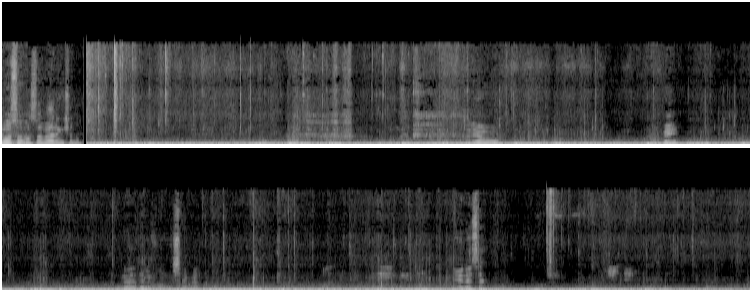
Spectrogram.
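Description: A car's engine rumbles as it drives along a bumpy dirt road.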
